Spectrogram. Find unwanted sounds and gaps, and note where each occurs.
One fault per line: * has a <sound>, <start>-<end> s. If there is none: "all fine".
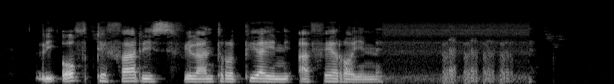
* has a laugh, 4.4-5.1 s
